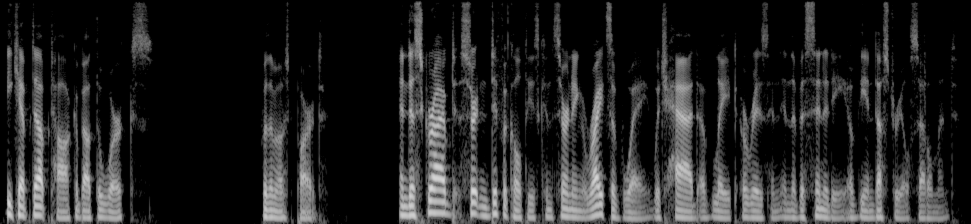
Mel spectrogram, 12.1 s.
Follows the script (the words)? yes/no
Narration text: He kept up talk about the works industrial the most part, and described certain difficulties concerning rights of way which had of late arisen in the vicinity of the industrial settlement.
no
